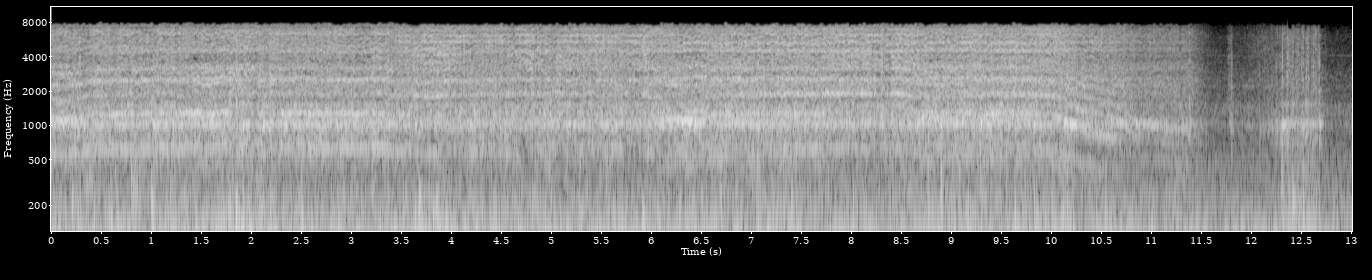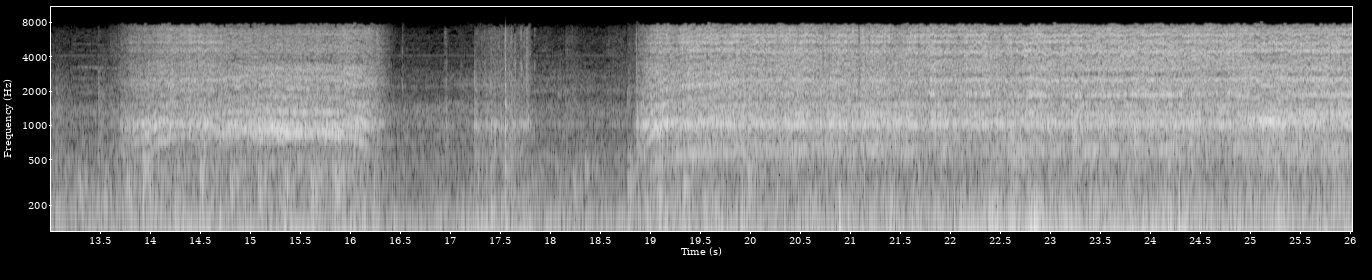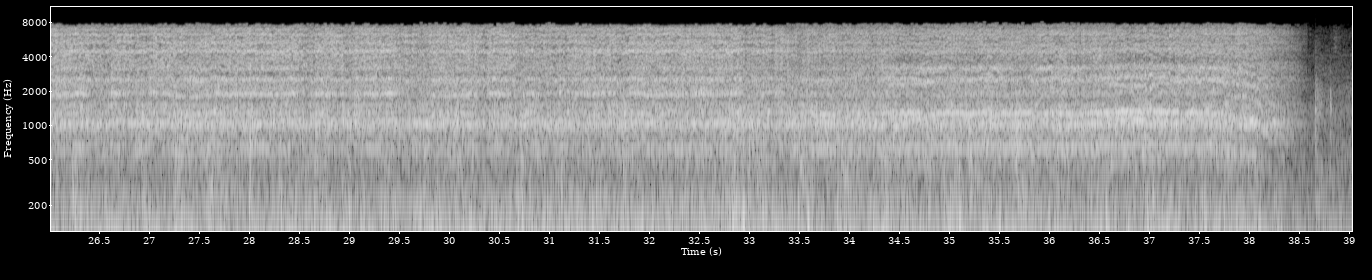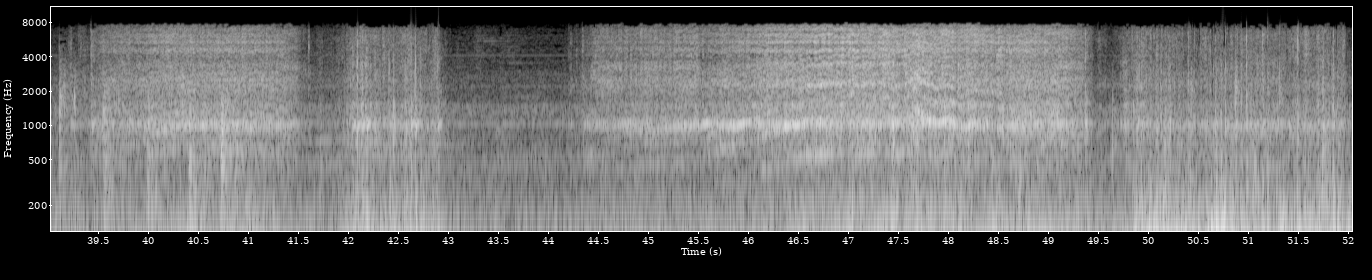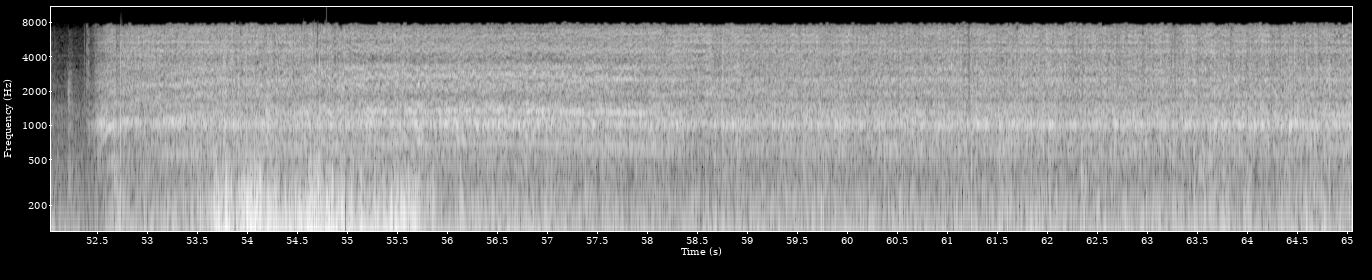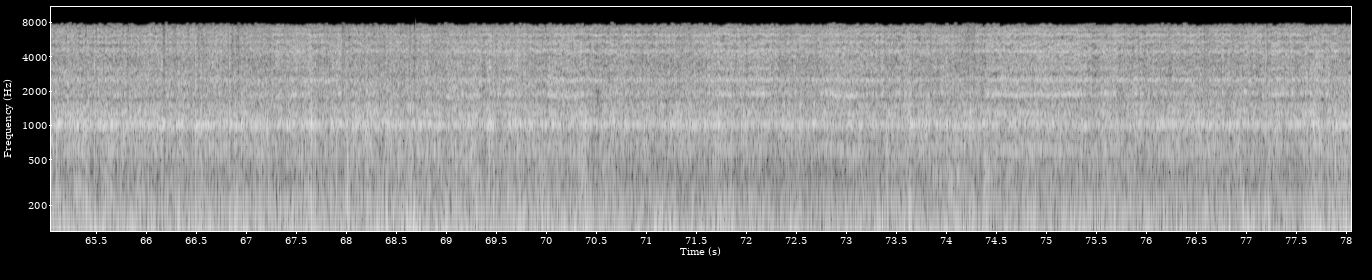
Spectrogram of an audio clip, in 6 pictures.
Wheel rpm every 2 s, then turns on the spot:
160, 170, 170, 170, 170, 100, 10, 90, 40, 60, 160, 170, 160, 170, 170, 170, 170, 160, 160, 40, 60, 30, 30, 120, 110, 30, 90, 160, 160, 170, 170, 170, 160, 160, 160, 160, 170, 170, 170.
42-44 50-52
